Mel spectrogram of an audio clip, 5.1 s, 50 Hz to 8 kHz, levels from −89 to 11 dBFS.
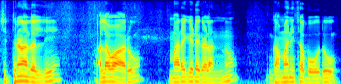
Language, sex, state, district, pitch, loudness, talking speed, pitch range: Kannada, male, Karnataka, Bangalore, 110 Hz, -16 LUFS, 60 wpm, 100-120 Hz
